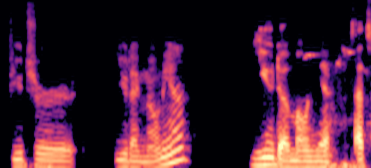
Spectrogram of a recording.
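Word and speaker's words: eudaimonia: Udemonia, that's how you say it.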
